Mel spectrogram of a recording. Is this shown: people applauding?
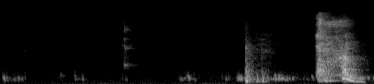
no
